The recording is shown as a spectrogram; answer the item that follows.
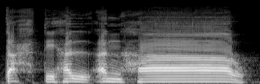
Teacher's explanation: ہا کو کھینچنا ہے 1 الف کی مقدار کے برابر، اور پر پڑھا جائے گا پیش کی وجہ سے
